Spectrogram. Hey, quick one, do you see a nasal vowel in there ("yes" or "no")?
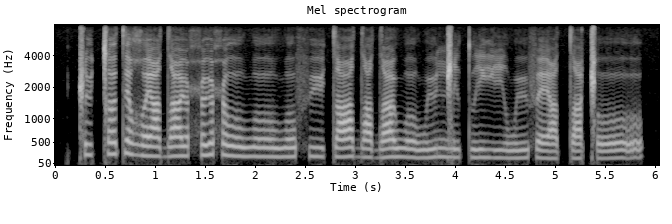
no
